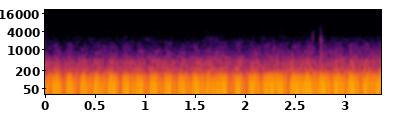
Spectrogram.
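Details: 2008 Saturn Outlook cold-start misfire: low, lumpy cold idle pulsing three or four times a second with uneven firing. The owner wonders whether commanded air/fuel ratio dips during open loop, a possible computer glitch, are the cause; cause unconfirmed.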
